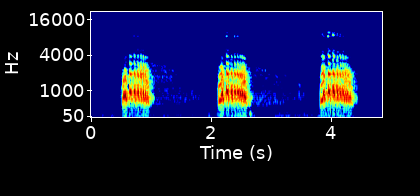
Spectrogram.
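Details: Crane producing three rattling, rolling trumpet calls, each about half a second long, spaced roughly one and a half seconds apart in silence.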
